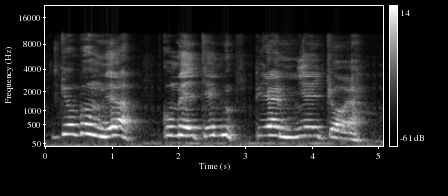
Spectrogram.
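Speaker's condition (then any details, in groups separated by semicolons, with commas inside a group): Cerebral palsy; diction problem since birth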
